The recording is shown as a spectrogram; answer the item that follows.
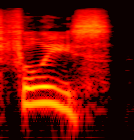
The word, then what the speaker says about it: Felice: Felice says, "Hey, this is Felice, pronounced Felice. LOL, Turkish name.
